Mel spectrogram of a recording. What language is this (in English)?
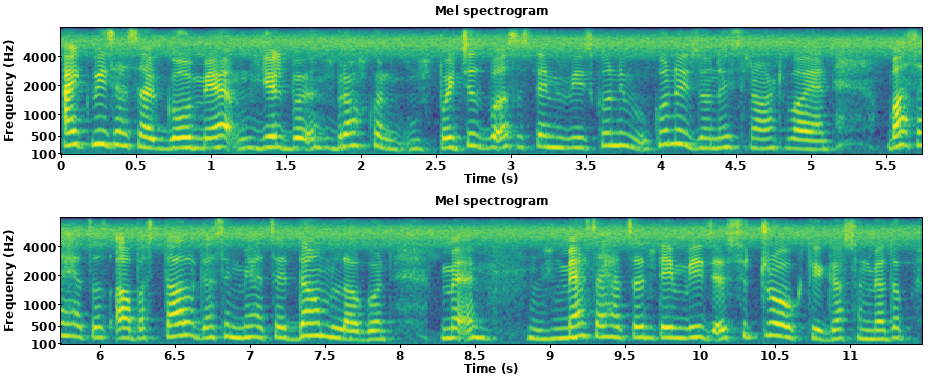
Kashmiri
